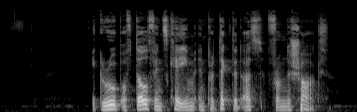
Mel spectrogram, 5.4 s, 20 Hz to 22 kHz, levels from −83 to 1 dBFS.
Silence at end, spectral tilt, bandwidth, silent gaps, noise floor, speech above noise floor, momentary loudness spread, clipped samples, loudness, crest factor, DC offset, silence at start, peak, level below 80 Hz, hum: 0.45 s; -5 dB/octave; 15.5 kHz; none; -72 dBFS; 47 dB; 14 LU; under 0.1%; -25 LUFS; 20 dB; under 0.1%; 1.4 s; -6 dBFS; -60 dBFS; none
